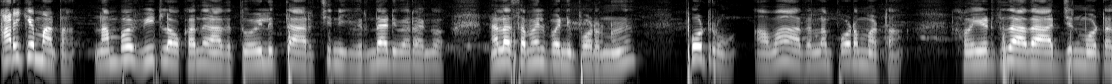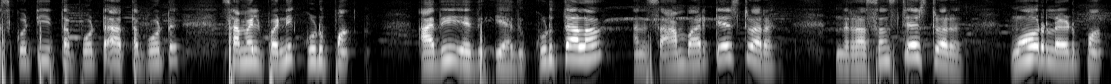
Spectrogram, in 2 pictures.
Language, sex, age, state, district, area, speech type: Tamil, female, 60+, Tamil Nadu, Tiruvannamalai, rural, spontaneous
